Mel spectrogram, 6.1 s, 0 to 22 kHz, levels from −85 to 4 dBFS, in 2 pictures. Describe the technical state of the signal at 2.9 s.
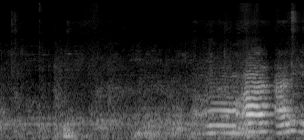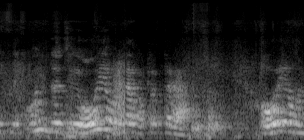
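At 2.9 s the signal is intact, with no audible fault.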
